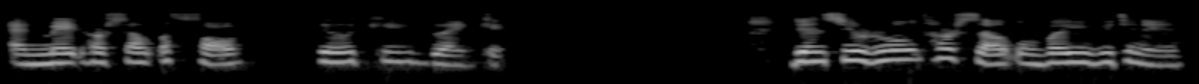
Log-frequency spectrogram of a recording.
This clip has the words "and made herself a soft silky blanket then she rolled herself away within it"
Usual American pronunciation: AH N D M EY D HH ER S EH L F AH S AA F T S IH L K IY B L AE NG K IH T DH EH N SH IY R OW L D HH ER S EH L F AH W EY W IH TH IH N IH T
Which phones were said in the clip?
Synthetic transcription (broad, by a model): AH N M EY D HH ER S EH L F AH S AA F T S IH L K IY B L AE NG K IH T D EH N SH IY R OW L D HH ER S EH L F AH W EY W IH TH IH N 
